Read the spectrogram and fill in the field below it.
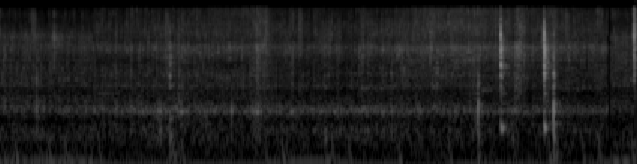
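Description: Keto chili with paprika sautés in an Instant Pot, a soft, steady sizzle with faint stirring, then a few sharp utensil clinks near the end, quiet and close, without talking.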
